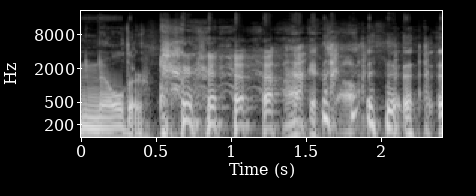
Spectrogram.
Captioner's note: laughter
